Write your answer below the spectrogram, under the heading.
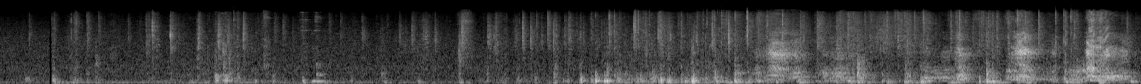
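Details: Bichon Frisé puppies, nine weeks old and from one litter, give soft whimpers and short yelps, building in loudness and frequency toward the end, with rustling and handling noises around them indoors.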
